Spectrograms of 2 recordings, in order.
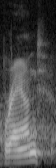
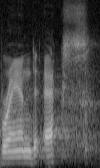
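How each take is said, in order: First: It is said as the single word brand. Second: It is said as two words, brand ex. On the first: The speaker calls it right. "I just call it brand" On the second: The speaker calls it wrong. "it's not brand X"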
